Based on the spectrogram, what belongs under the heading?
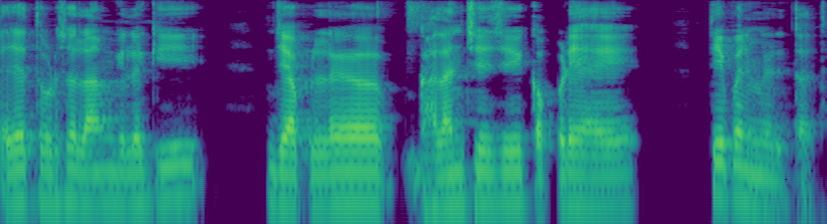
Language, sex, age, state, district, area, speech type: Marathi, male, 18-30, Maharashtra, Wardha, urban, spontaneous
